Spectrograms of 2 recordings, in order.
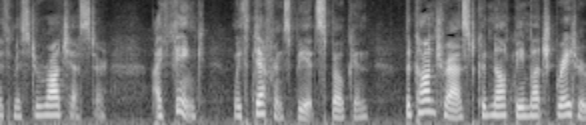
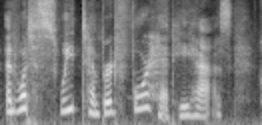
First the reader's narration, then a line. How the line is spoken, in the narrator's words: cried Louisa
